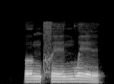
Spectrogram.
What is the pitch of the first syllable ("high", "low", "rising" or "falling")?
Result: high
